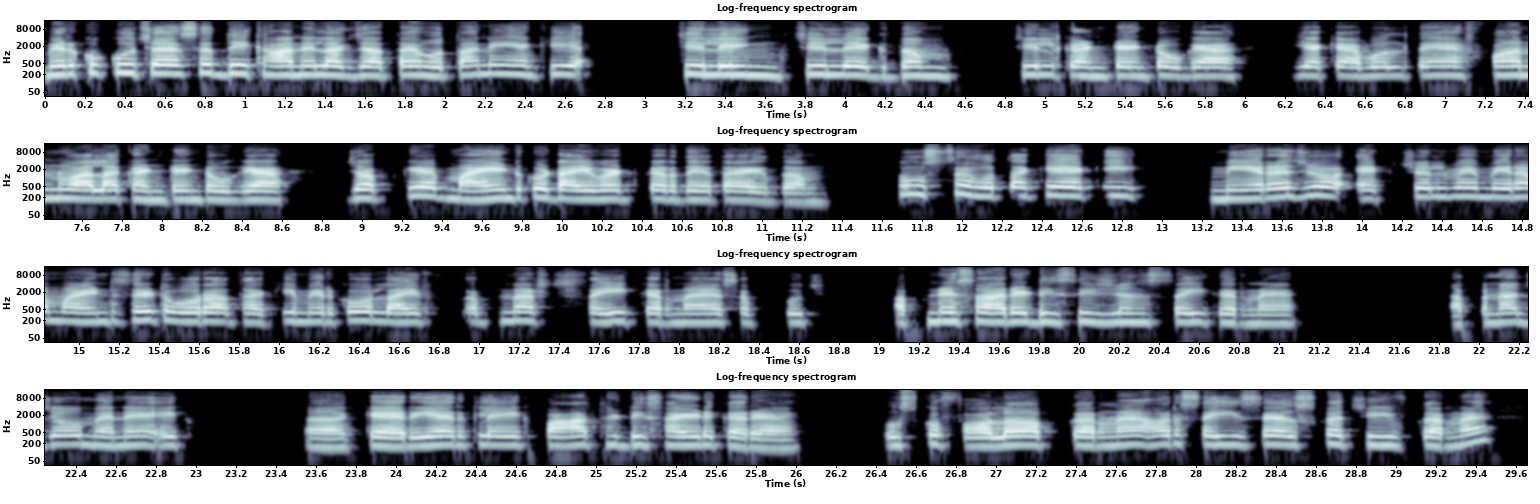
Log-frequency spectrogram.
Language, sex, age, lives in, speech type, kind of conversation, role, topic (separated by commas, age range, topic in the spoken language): Hindi, male, 20-24, India, conversation, podcast, guest, Social media tumhare liye creative fuel hai ya energy drain?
